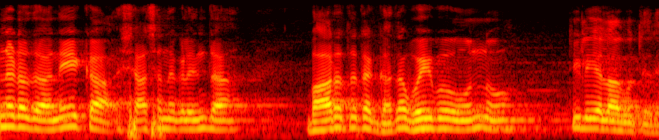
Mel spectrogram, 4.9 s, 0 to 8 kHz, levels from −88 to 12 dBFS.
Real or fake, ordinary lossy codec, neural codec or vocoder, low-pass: real; none; none; 7.2 kHz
